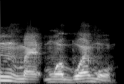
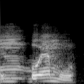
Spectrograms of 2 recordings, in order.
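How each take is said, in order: First: The name starts with an 'mw' sound. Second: The name starts with an 'mb' sound. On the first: The speaker calls it wrong. "You have been saying Mwe- Mwebuemo" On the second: The speaker calls it right. "you need to learn to pronounce that name correctly"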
